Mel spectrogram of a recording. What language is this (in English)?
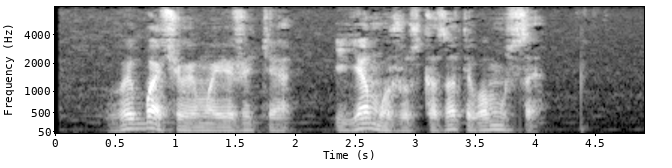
Ukrainian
